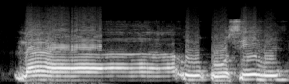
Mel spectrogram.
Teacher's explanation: حروف مدہ کے بعد میں حمزہ دوسرے کلمے کے شروع میں آ رہا ہے، جس کی وجہ سے یہاں پر چھوٹا مد ہو رہا ہے، مد منفصل ہوگا۔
